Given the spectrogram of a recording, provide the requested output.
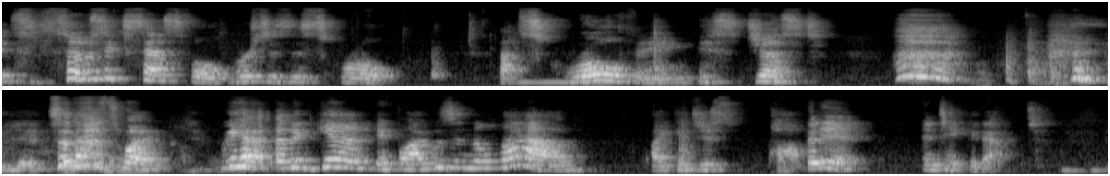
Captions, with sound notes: It's so successful, versus the scroll. That scroll thing is just [GROANS].. So that's why we had-- and again, if I was in the lab, I can just pop it in and take it out.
